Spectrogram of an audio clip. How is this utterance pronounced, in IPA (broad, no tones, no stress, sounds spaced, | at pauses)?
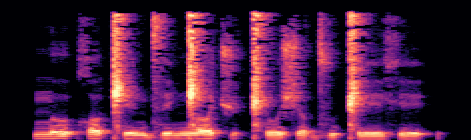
n ɤ ʔ χ ɤ ǁʰ e n d͡z e ŋ͡ǁ ʌ t͡ʃ ʏ ǁʰ ɤ ʃ ʌ d͡z u ǁ e x e ʔ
